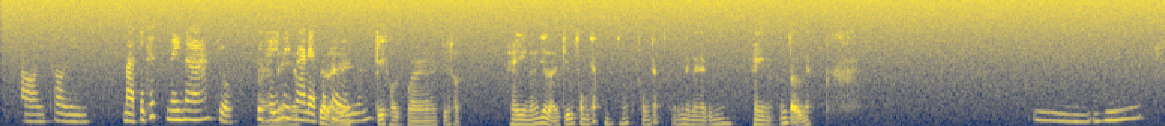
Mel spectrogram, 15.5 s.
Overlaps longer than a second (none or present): present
